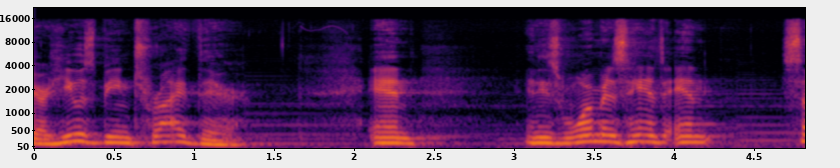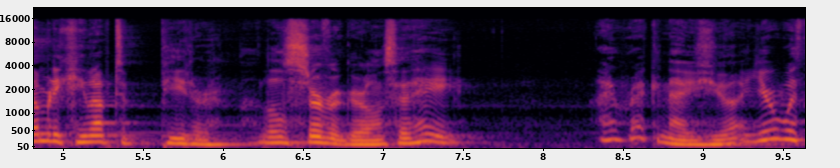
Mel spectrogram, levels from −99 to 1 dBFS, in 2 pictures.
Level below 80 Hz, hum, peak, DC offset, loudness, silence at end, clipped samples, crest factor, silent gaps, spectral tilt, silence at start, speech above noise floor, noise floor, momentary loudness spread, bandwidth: -68 dBFS; none; -16 dBFS; under 0.1%; -34 LUFS; 0 s; under 0.1%; 18 dB; none; -5 dB/octave; 0 s; 37 dB; -70 dBFS; 13 LU; 16 kHz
